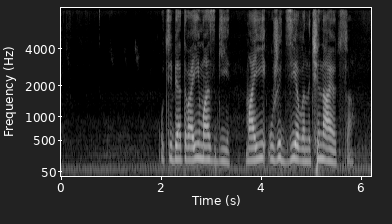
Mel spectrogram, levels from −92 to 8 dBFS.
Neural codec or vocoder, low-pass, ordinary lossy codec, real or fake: codec, 16 kHz, 16 kbps, FunCodec, trained on LibriTTS, 50 frames a second; none; none; fake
